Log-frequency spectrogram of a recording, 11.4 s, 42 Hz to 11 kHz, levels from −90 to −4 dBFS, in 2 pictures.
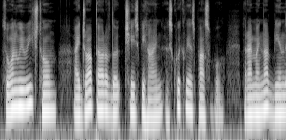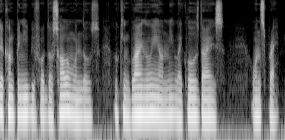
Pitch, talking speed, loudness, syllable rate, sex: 120 Hz, 195 wpm, -17 LUFS, 5.6 syllables/s, male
